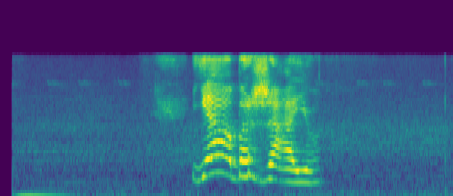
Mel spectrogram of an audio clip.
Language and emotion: Russian, positive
